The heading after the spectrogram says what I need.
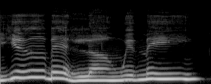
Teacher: esse with fica bem curtinho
